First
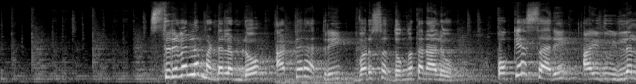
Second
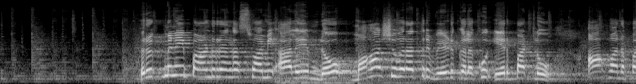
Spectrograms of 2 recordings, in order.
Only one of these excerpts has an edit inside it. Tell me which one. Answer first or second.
first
